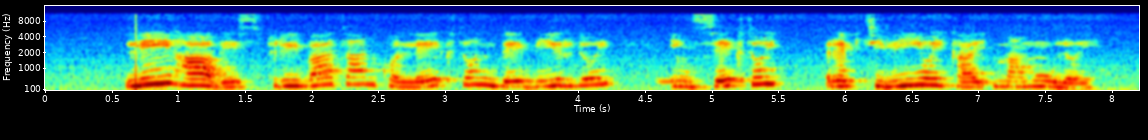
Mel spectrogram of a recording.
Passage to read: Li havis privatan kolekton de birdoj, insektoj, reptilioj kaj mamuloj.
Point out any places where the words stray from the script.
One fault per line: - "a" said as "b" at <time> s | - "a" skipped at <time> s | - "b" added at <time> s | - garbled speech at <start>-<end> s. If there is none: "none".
none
